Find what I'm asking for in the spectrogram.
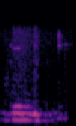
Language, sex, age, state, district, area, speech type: Maithili, male, 18-30, Bihar, Purnia, rural, conversation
